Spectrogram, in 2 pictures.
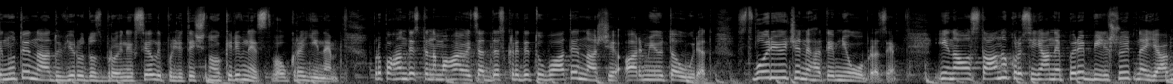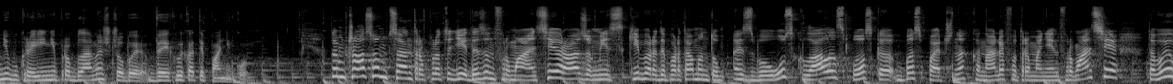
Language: Ukrainian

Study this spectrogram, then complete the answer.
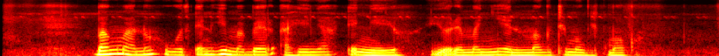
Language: Luo (Kenya and Tanzania)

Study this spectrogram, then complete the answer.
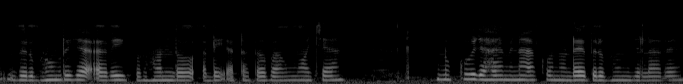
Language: Santali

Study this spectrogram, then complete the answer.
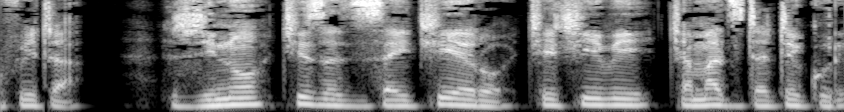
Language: Shona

